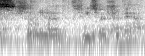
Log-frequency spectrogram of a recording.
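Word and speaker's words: Celina Caesar-Chavannes: Let's take a look at MP, I'm going to probably mispronounce her name. Is it Selena Chavez? Selena Caesar Chavez.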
